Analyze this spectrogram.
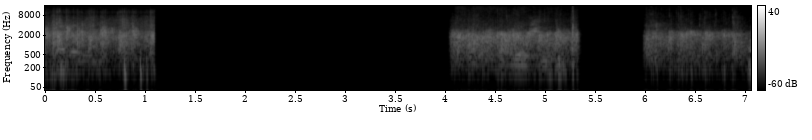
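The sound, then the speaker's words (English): Audience applause welcoming a speaker on a morning, heard as three dense bursts of clapping cut apart by stretches of total silence, the middle burst the longest. “Would you put your hands together and welcome Zeke this morning?”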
